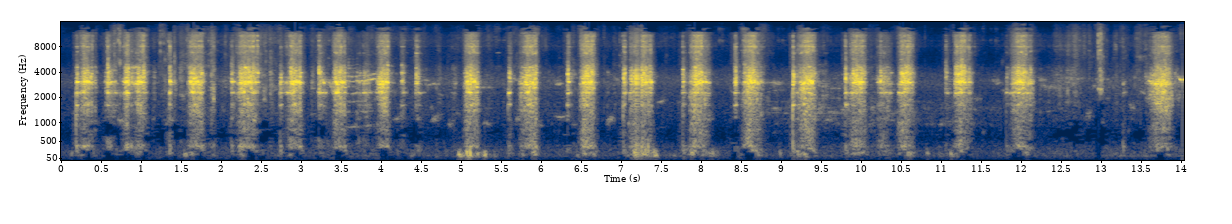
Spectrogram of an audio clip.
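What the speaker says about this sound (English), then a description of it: "Lay your rasp flat on your heel and pay attention to where you have marked." A farrier's rasp files flat across a horse's hoof heel in repeated close, loud scraping strokes at a steady rhythm, each stroke a harsh gritty rasp followed by a brief gap, with no talk.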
